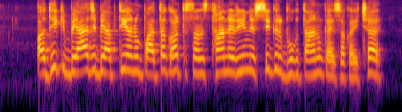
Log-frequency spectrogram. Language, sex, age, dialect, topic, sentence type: Maithili, female, 60-100, Southern/Standard, banking, statement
